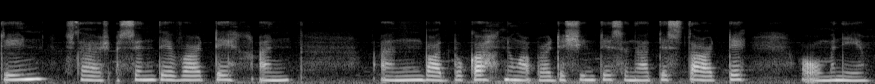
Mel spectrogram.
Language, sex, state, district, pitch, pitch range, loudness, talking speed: Mizo, female, Mizoram, Aizawl, 200 Hz, 190-215 Hz, -18 LUFS, 185 wpm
